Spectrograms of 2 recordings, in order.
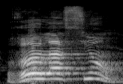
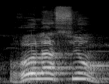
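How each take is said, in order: The two takes are said the same way.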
